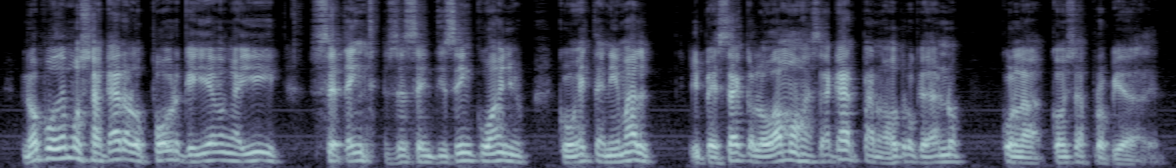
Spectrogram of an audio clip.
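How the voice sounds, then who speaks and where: Pitch varies in an ordinary way while the words pour out at a very fast pace. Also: man, fairly high pitch for a man. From Cuba. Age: 70s. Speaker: political analyst. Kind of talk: political interview.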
